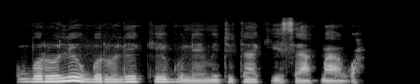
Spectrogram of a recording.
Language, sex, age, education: Igbo, male, 15-29, secondary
